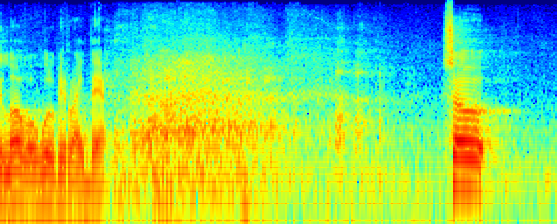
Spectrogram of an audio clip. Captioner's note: laughter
